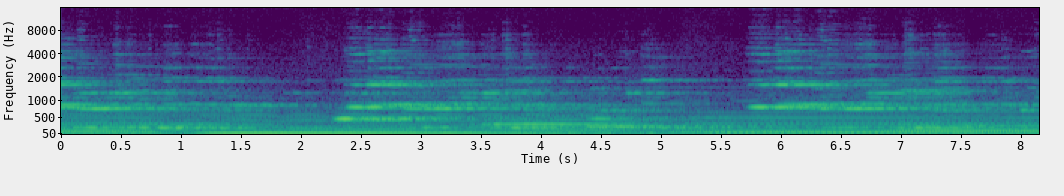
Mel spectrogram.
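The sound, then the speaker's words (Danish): A pipe organ sounds a steady series of sustained chords with bright, ringing, harp-like tones, shifting harmony every couple of seconds over a deep low drone, with no talking. “Så der er også, man kan få sådan nogle lidt harpeagtige lyde frem her.”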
